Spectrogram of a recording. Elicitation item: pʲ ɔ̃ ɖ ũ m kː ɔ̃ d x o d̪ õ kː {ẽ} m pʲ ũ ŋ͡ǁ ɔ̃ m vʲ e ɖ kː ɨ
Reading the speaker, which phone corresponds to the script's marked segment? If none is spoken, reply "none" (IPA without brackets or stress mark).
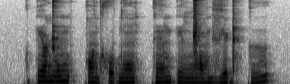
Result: ẽ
